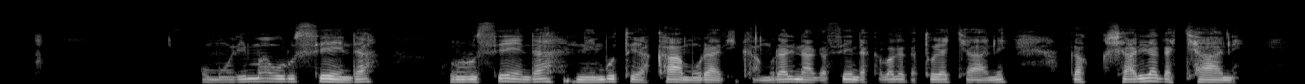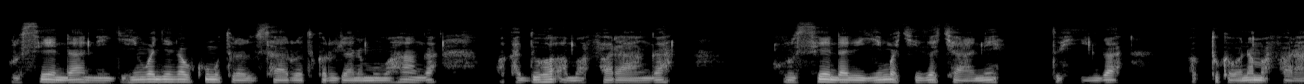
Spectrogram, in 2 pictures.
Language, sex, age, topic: Kinyarwanda, male, 50+, agriculture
